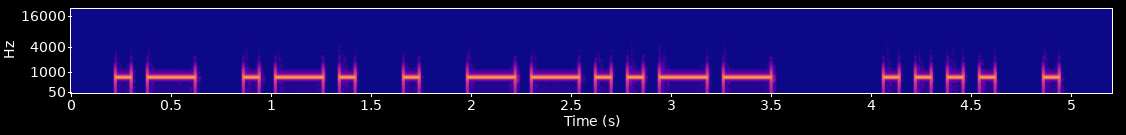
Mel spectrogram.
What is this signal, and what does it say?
Morse code, heard as a keyed tone, about 15 wpm, 700 Hz. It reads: ARE, HE
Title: Sentences from Top 100 Words 15wpm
